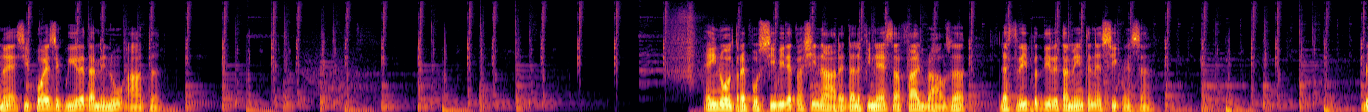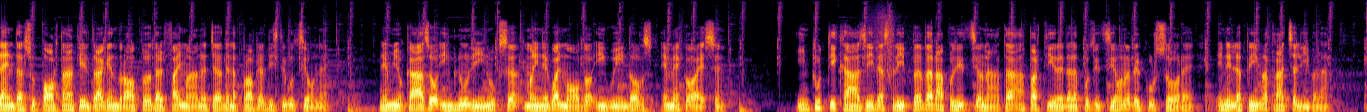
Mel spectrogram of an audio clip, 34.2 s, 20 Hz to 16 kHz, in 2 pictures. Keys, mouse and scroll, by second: 1.6-4.7 drag, 8.9 ctrl+z, 12.3-14.2 drag, 26.8 x, 28.8-30.1 drag, 31.5-33.7 drag.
